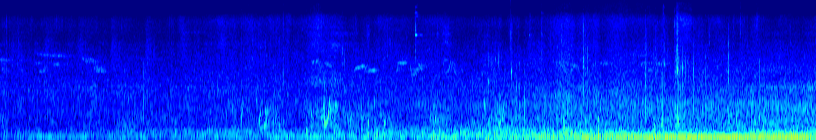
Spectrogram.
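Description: A motor vehicle's engine hum, low and steady, growing gradually louder through the second half as the vehicle approaches.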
